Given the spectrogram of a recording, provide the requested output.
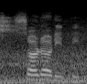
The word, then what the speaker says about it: sorority: Sorority. Sorority. Sorority. Sorority. Sorority. Aquí ya sabéis que las T's no existen. No se Como pronuncia. Water, water. Pues lo mismo. Sorority, sorority.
